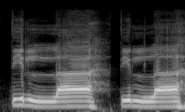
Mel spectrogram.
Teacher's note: ditipiskan tillah begitu Jadi lafaz Allah pasangannya adalah tanda baca kasrah sehingga lafaz Allahnya itu dibaca tipis dibaca tarkik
